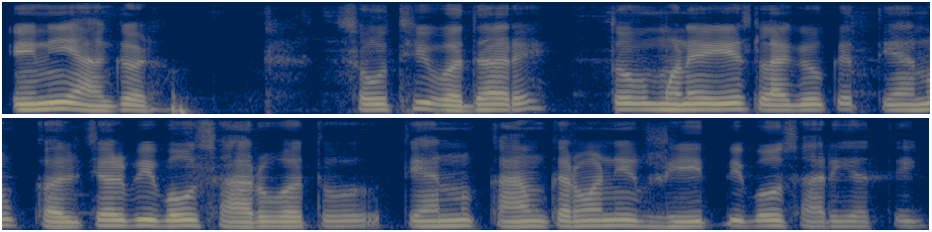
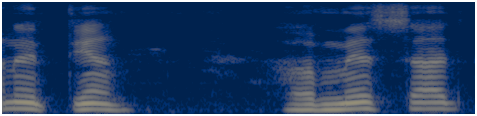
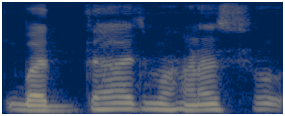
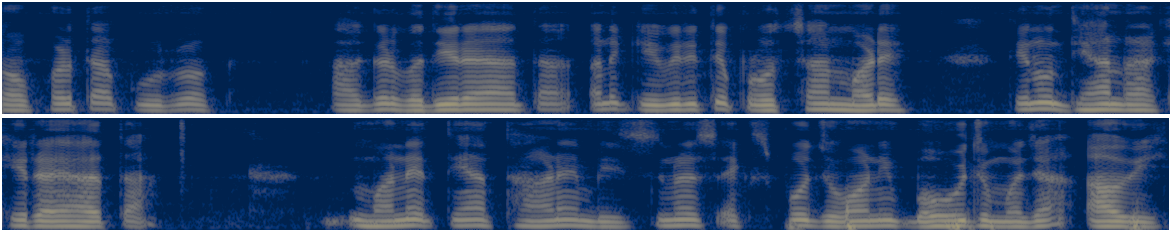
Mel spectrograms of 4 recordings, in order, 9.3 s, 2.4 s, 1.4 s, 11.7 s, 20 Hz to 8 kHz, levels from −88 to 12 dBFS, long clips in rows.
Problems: none marked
